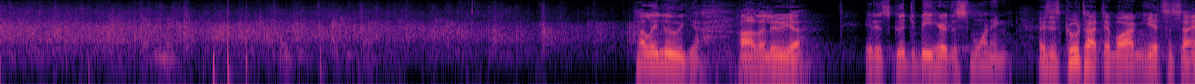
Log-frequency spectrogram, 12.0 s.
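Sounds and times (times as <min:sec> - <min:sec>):
audience applause welcoming guest speaker John Easter: 0:00.0 - 0:06.9
speech: 0:06.4 - 0:11.9.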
